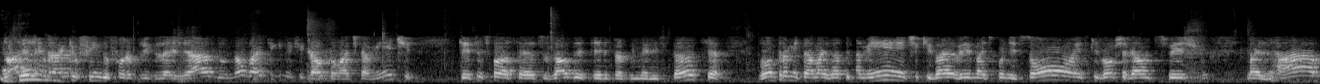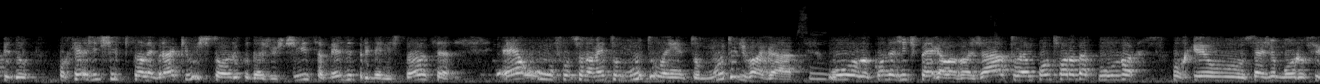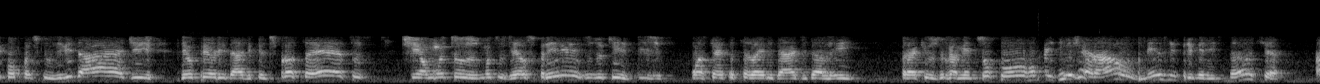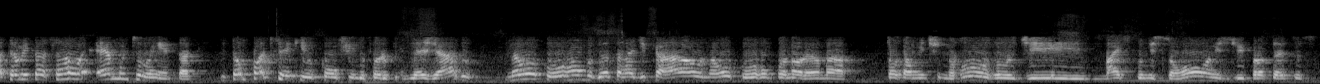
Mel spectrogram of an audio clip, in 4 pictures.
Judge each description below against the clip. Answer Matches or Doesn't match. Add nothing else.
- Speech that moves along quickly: Doesn't match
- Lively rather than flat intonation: Matches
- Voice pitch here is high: Doesn't match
